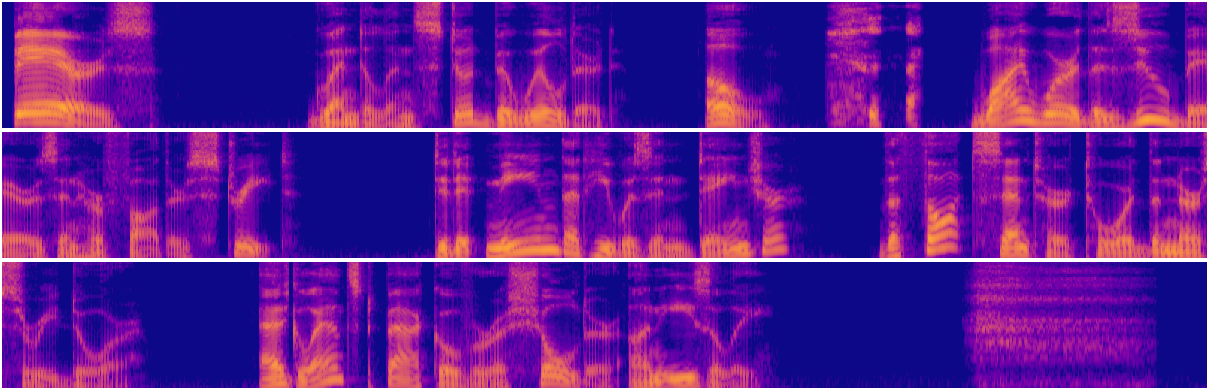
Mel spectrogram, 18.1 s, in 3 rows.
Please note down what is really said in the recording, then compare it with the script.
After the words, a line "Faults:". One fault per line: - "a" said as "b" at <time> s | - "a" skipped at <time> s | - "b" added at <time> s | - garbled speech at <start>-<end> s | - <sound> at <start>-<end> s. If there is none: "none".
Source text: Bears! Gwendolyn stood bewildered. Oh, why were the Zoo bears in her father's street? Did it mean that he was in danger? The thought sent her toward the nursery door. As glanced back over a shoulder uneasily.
Bears! Gwendolyn stood bewildered. Oh, why were the Zoo bears in her father's street? Did it mean that he was in danger? The thought sent her toward the nursery door. As glanced back over a shoulder uneasily.
Faults:
- laugh at 4.1-4.6 s
- sigh at 16.8-17.8 s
